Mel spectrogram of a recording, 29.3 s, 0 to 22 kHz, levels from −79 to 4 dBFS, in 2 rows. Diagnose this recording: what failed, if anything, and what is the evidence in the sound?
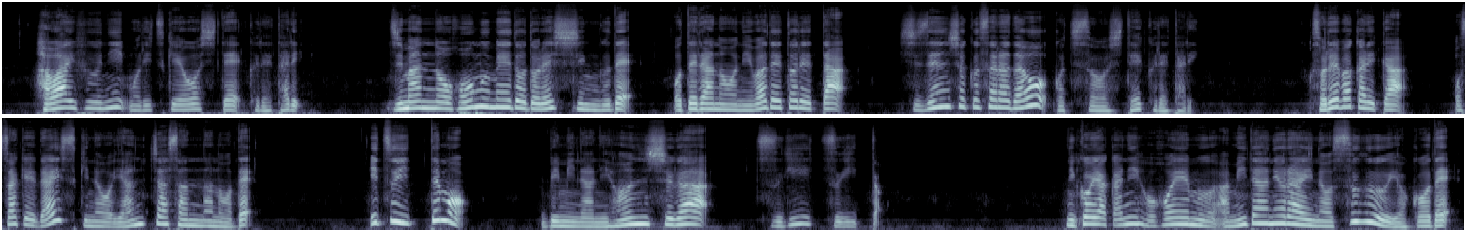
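Nothing in this speech recording stood out as a fault on listening.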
